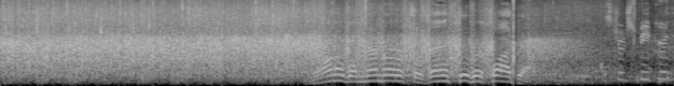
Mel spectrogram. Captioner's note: applause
